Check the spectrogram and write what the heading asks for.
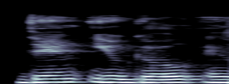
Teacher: O D aqui não é pronunciado. Isso aqui, forma quase que uma palavra só, né?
